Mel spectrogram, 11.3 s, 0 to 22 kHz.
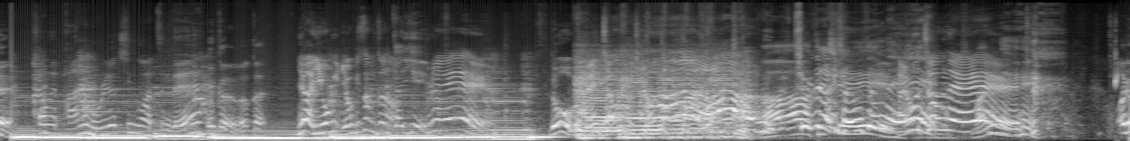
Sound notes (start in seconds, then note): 5.5 frustrated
